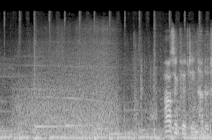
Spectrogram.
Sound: plane passing

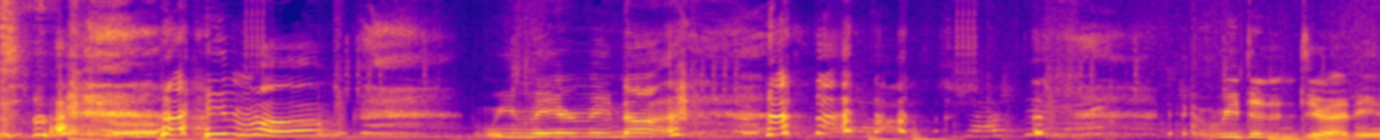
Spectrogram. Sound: laughing

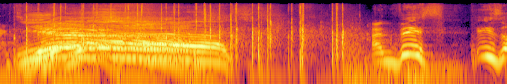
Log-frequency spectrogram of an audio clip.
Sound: Sidemen cheer

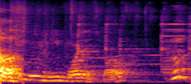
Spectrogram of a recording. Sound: timer alarm goes off; gasps

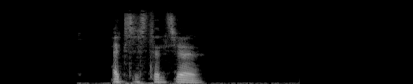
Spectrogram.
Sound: fast Pronunciation

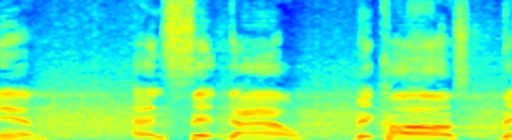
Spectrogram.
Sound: applause

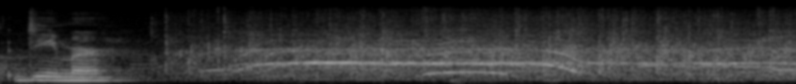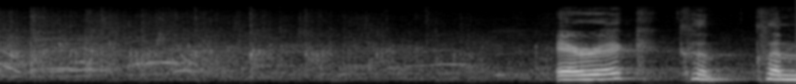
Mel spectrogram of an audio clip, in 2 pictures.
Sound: audience cheers and applauds

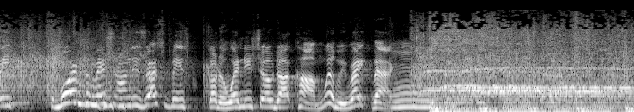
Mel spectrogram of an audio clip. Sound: applause

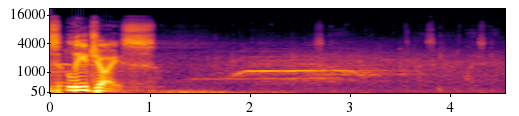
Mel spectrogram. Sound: cheers and applause

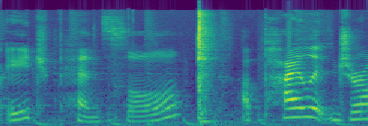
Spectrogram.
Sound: smack

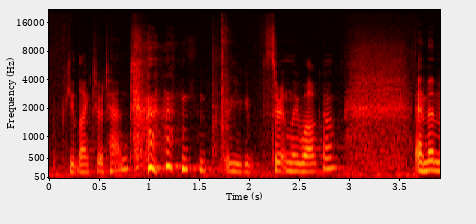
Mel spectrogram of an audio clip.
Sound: laughter

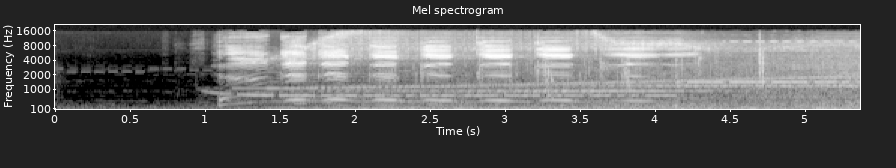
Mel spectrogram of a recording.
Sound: whiny grunts

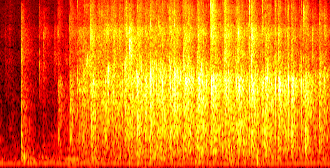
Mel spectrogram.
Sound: applause

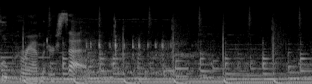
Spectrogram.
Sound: simulator clacks; gentle upbeat music; simulator clacks

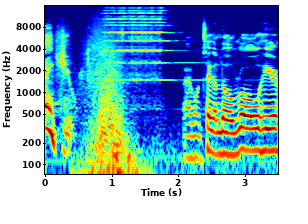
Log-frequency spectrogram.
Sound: school bell ringing

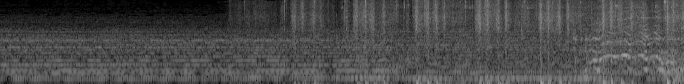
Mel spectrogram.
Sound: horse galloping; horse neighs

